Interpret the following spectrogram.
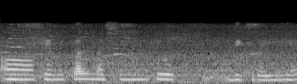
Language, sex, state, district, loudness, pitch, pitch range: Hindi, female, Madhya Pradesh, Dhar, -16 LUFS, 225 Hz, 210-230 Hz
